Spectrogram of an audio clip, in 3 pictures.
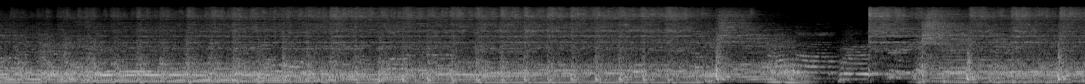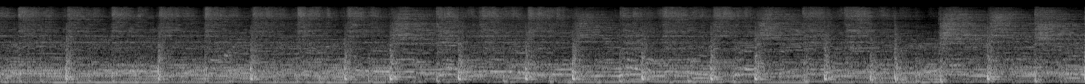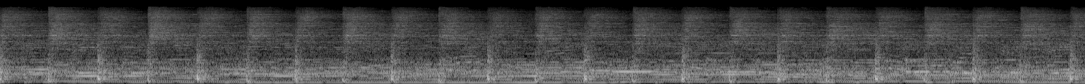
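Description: Rock band playing live with no vocals: drum kit, electric guitar and bass. The music breaks off briefly about eight seconds in, then the full band comes back with steady, regular drum hits.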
